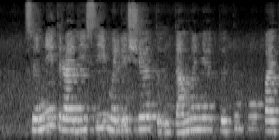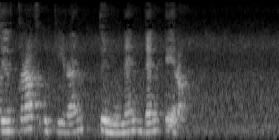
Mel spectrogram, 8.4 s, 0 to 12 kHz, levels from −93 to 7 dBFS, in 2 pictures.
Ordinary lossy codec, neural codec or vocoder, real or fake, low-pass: MP3, 64 kbps; none; real; 10.8 kHz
